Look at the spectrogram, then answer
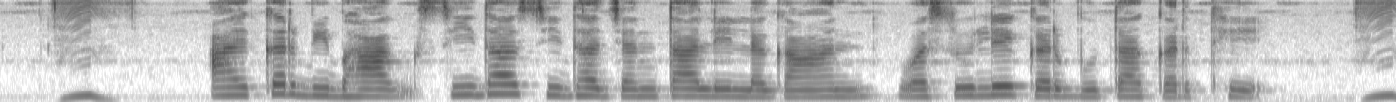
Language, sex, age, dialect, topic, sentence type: Chhattisgarhi, female, 25-30, Northern/Bhandar, banking, statement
